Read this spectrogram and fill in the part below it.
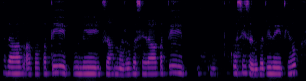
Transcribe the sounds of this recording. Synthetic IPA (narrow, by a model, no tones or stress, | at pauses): ɾaɡʌ̰bokʌt̪ipuleːɡd͡zamɦʌɾubʌseɾakʌt̪i | kosis̬ɦʌɾuɡʌɾiɾʌɦit̪ʰijo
